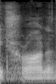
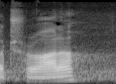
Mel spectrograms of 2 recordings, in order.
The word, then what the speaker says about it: Toronto: Or Toronto, not Toronto, the second T is silent.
